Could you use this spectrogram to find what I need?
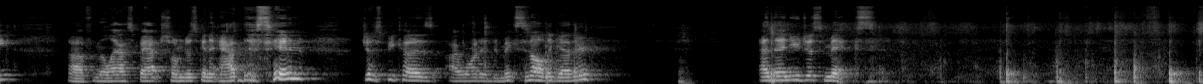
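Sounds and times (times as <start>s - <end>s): scraping dough in bowl: 7.7s - 12.0s.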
